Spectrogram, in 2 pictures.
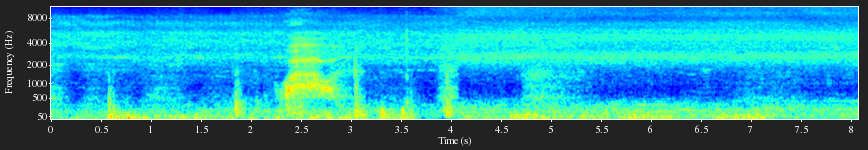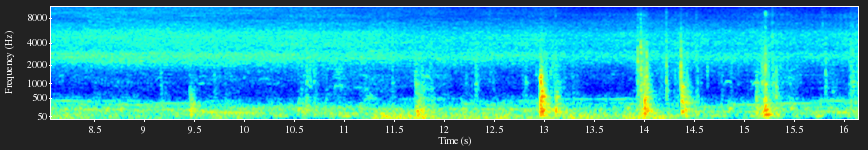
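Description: Wind rumbling on the microphone, with scattered knocks and footsteps on loose wooden platform boards, several sharper knocks near the end.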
